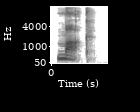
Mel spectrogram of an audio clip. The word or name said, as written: muck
